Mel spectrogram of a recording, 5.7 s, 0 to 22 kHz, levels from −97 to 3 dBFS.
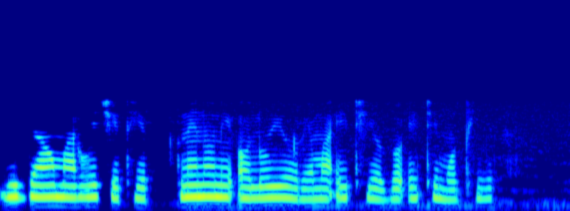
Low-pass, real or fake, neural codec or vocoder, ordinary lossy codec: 3.6 kHz; real; none; none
